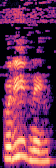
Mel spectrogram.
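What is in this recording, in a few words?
"good evening", English pronunciation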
